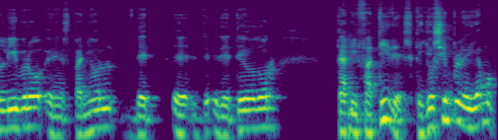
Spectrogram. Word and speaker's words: Kallifatides: digamos no pero bueno en griego moderno el acento va califa tiddes digamos yo no se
